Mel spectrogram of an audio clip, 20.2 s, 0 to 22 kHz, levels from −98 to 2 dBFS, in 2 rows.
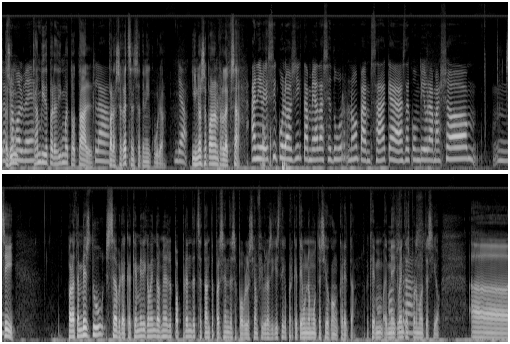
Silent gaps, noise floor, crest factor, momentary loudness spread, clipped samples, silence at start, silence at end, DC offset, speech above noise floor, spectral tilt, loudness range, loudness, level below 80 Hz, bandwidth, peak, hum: none; -60 dBFS; 20 dB; 10 LU; under 0.1%; 0 s; 0 s; under 0.1%; 33 dB; -6.5 dB/octave; 4 LU; -28 LUFS; -44 dBFS; 16.5 kHz; -8 dBFS; none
